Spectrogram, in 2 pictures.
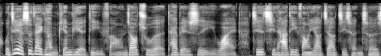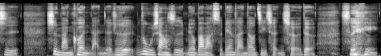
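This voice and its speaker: Low-voiced animated Taiwanese woman podcaster. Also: creaky, no room sound, studio quality. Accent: Taiwanese Mandarin. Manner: animated, incredulous, peppers speech with "OK". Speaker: podcast host. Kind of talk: casual storytelling podcast.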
